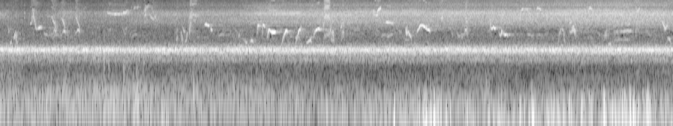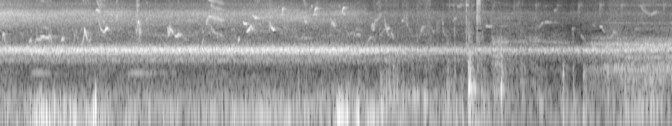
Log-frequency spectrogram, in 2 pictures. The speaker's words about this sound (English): The sounds of the cicadas, especially this year, is a cacophony of white noise intended to soothe us.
